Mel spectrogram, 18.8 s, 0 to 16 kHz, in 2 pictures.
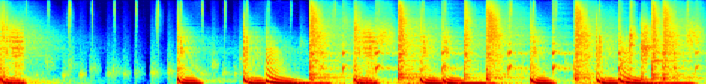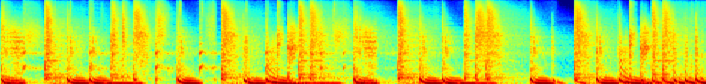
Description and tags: casper 102bpm
A beat with flutter and a 'beep' that somehow reminds me of a ghost.--This is Casper, the little celebration ghost that brightens your day when download hits 100 OK?Imagine what he'll do when we get to one K?
bass, break, beat, going, snare, phat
